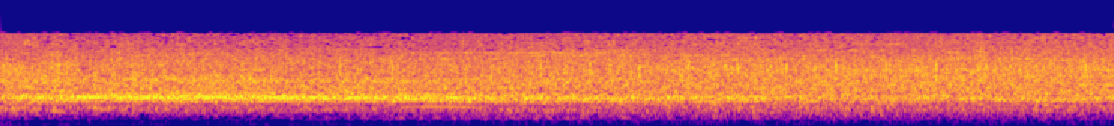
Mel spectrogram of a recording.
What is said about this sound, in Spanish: La ovación del Camp Nou a Ansu Fati, que volvía casi un año después.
